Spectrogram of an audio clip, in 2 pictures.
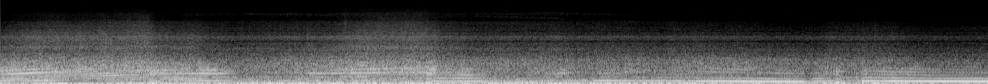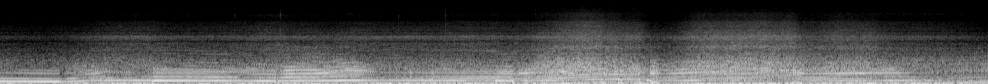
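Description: Volkswagen Scirocco R's turbocharged 2.0-litre four-cylinder engine heard from inside the cabin, accelerating hard: the engine note climbs through the revs and drops at each gear change, several times over.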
